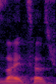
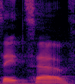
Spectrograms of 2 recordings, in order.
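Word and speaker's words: Zaitsev: So we favor the internal and that's Zitzv's rule. I say Zitzv, Logan says Zaitv. I don't think either of us are going to change how we pronounce it.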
